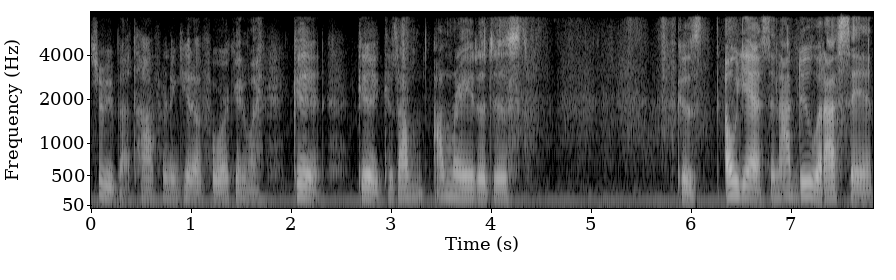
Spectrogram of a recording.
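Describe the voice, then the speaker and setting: Whispering at a fairly quick pace, a woman leaves long, frequent pauses amid audible room echo. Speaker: spiritual podcast host. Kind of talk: casual spiritual monologue. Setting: at home early morning. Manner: animated.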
